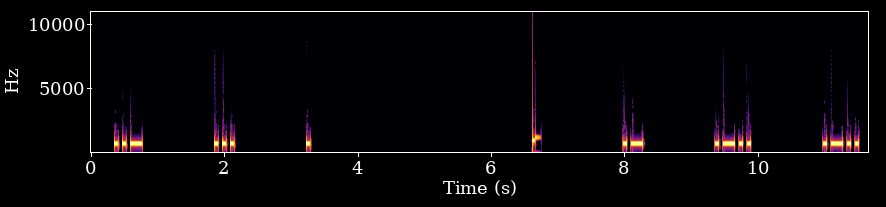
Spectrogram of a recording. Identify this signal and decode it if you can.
Morse code, heard as a keyed tone, about 20 wpm, spaced as for 7 wpm, 700 Hz. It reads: USE ALL
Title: 6x Character Spacing - Top 100 Words - 20wpm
